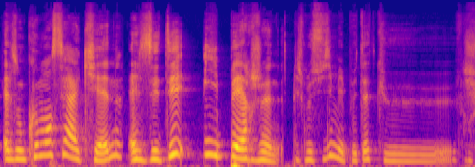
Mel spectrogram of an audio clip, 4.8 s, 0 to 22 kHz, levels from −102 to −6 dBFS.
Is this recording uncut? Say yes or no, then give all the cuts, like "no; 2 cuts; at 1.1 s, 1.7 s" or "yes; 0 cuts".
no; 2 cuts; at 1.2 s, 2.8 s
